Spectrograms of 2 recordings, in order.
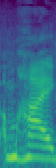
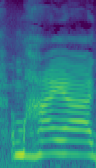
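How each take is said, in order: First: "emhai" said flat and stiff, no tones, like a beginner; textbook Cantonese. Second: "Emhai ya" with a lifted Cantonese tone and native intonation. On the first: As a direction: say "emhai" plainly the way it's taught in Indonesian class. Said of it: "kalau belajar di Indonesia bisa bilang". ("emhai" diucapkan datar dan kaku seperti pelajar pemula) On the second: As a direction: sing the tones of "Emhai ya" like a Hong Konger. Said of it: "sudah pakai nada, sudah pakai voice-nya". ("Emhai ya" diucapkan dengan nada dan intonasi Kanton asli) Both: Shown as a demonstration.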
